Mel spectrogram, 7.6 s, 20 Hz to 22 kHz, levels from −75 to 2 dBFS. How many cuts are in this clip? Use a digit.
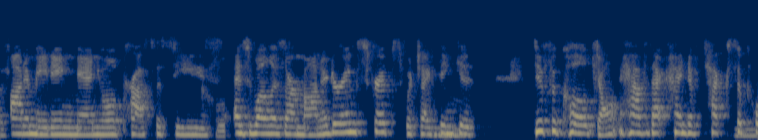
1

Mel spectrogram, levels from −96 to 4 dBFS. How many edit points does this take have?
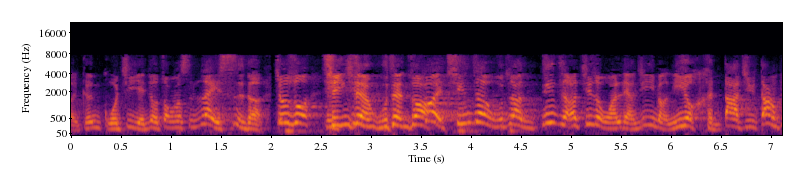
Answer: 1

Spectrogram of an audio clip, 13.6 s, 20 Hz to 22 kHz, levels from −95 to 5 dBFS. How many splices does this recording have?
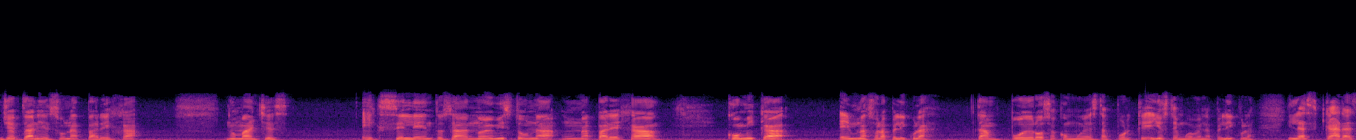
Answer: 0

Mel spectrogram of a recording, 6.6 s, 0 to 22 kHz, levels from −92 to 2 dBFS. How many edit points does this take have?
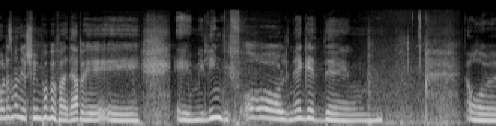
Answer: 2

